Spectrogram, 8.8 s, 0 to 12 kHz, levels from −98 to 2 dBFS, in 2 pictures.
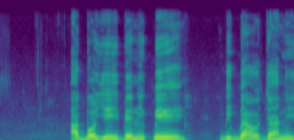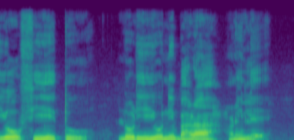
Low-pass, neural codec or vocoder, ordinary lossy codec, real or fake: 10.8 kHz; vocoder, 44.1 kHz, 128 mel bands every 512 samples, BigVGAN v2; none; fake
